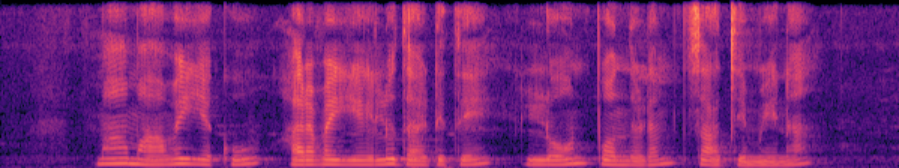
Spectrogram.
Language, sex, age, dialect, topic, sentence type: Telugu, female, 25-30, Utterandhra, banking, statement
